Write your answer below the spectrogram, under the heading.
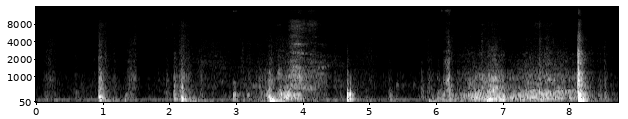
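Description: Handling noise: a chair being gripped and moved close to the microphone, with several sharp knocks and thumps and stretches of rustling, the loudest knock near the end.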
